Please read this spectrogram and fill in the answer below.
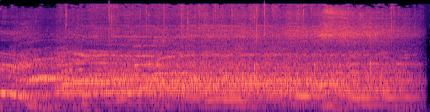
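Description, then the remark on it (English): A large crowd at New York Comic Con cheers and whoops loudly and continuously for Michael J. Fox and Christopher Lloyd appearing on stage together, a dense roar of shouting voices with scattered high yells over steady applause, fading slightly at the very end. “The two characters appeared on stage at New York Comic Con over the weekend and received thunderous applause.”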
